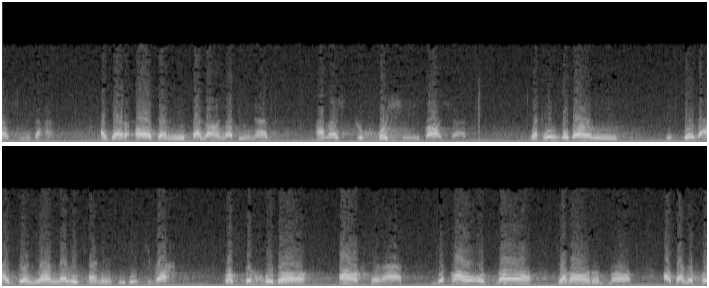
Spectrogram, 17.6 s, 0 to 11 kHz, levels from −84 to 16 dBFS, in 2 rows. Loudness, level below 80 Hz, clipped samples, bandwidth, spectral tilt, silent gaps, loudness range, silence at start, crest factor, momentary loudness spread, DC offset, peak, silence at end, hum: -14 LUFS; -30 dBFS; under 0.1%; 7.8 kHz; -7.5 dB/octave; none; 4 LU; 0 s; 12 dB; 20 LU; under 0.1%; -2 dBFS; 0 s; 50 Hz at -30 dBFS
